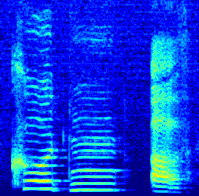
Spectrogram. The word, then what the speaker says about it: couldn't have: When we have not, we don't say could not have. Look at this. We pronounce the D and then we connect the D next to the N and then the O disappears, but the T also disappears. Watch this. We say couldn't and then we add this element. We do it like this. Couldn't have. Couldn't have. Don't pronounce the O. Don't pronounce the T.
